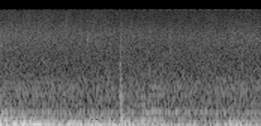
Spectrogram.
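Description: Honey bees buzz at an open hive in a soft, continuous drone, close by and fairly quiet, with no voices.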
